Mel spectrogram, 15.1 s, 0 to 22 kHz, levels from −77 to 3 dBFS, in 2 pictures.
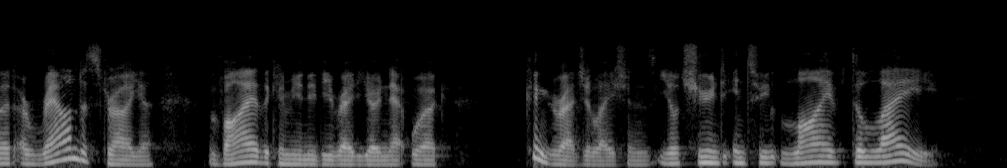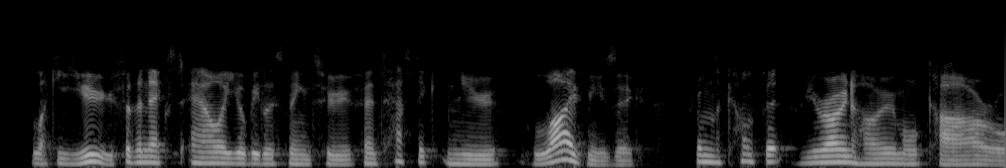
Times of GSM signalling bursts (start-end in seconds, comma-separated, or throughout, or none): none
